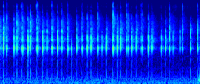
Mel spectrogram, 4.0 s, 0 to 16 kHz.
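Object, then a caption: Plastic deodorant stick. Long painted nails tap and scratch a small, hollow, light-blue plastic deodorant stick held in one hand. About 34 quick, dry clicks come in a rapid, uneven patter, each with a hollow ring around 1.8 kHz and a bright, high edge. Every click dies away almost at once.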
